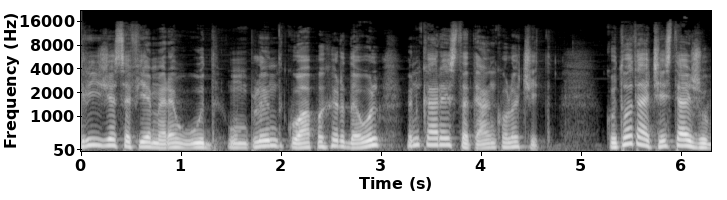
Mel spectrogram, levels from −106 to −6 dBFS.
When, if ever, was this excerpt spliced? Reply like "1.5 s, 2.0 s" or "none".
none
